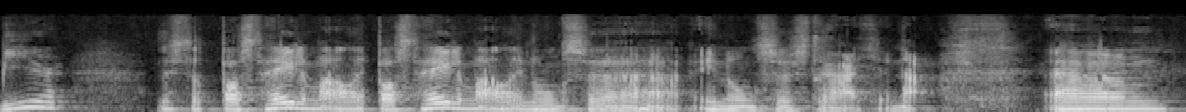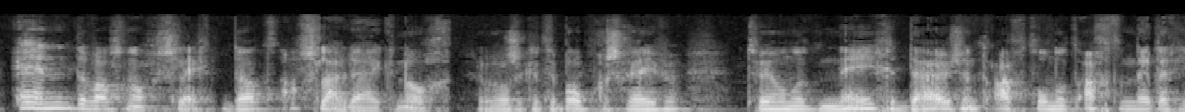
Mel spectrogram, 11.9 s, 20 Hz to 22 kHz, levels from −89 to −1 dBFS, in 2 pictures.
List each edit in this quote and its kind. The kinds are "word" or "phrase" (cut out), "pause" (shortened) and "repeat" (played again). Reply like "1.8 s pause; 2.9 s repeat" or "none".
1.8 s repeat; 5.9 s pause; 7.0 s word; 7.3 s word; 8.2 s word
